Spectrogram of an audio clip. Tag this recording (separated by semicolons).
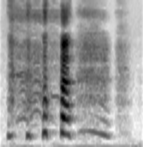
female-voice; fun; happy; laugh; laughter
